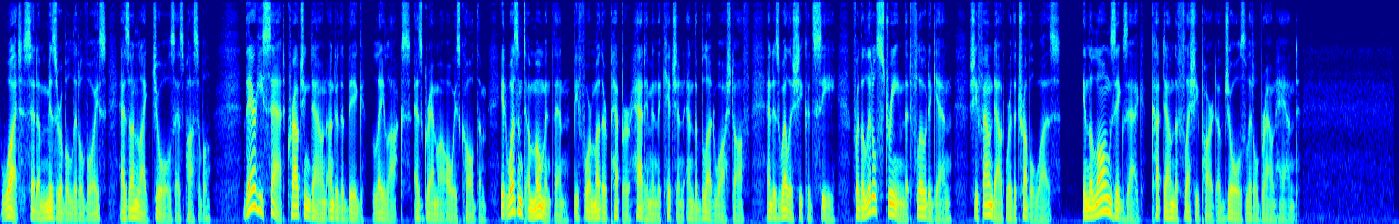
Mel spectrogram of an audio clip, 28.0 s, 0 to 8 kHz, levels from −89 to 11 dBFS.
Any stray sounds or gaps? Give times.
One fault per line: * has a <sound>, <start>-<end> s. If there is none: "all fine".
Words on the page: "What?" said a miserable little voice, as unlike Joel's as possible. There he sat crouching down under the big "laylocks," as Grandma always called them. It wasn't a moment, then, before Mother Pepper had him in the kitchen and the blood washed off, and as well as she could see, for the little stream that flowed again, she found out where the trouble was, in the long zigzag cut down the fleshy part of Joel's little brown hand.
all fine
